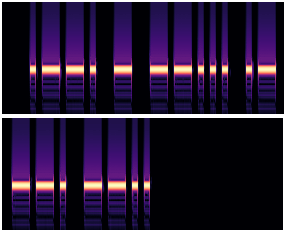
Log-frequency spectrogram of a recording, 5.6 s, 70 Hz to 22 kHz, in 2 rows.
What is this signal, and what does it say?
Morse code, heard as a keyed tone, about 21 wpm, 700 Hz. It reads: PT7AGZ
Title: DXCC-100 Call Signs - 6 Characters - Repeated 3x - 20wpm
